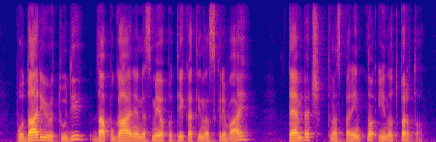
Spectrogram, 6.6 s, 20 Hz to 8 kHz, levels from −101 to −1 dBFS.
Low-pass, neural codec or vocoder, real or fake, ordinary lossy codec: none; none; real; none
